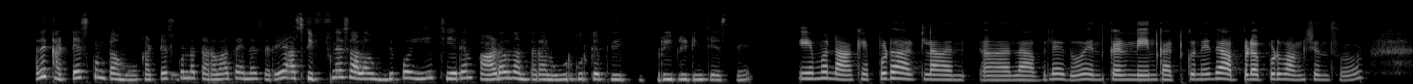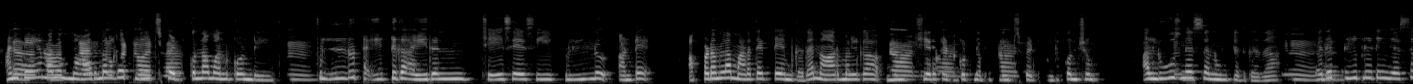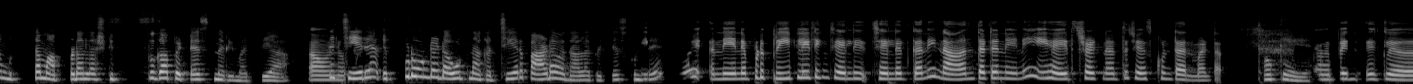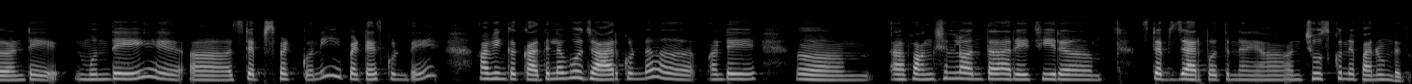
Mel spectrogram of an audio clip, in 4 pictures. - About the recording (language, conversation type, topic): Telugu, podcast, మీ గార్డ్రోబ్‌లో ఎప్పుడూ ఉండాల్సిన వస్తువు ఏది?
- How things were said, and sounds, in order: in English: "స్టిఫ్‌నెస్"; in English: "ప్రీ ప్రీ ప్లీటింగ్"; in English: "నార్మల్‌గా ప్లీట్స్"; in English: "ఫుల్ టైట్‌గా ఐరన్"; in English: "ఫుల్"; in English: "నార్మల్‌గా"; in English: "ప్లీట్స్"; in English: "లూజ్‌నెస్"; in English: "ప్రీ ప్లీటింగ్"; in English: "స్టిఫ్‌గా"; in English: "డౌట్"; unintelligible speech; in English: "ప్రీ ప్లీటీంగ్"; in English: "హెయిర్ స్ట్రెయిగ్టెనర్‌తో"; in English: "స్టెప్స్"; in English: "ఫంక్షన్‌లో"; in English: "స్టెప్స్"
